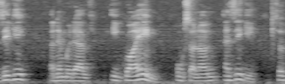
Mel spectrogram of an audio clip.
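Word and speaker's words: Higuaín: I was thinking, what would we call Higuain if he did arrive at Arsenal?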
